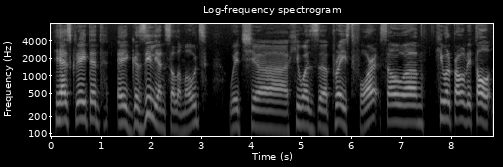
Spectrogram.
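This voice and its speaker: Over an online video call, a man hosts an unscripted interview about board games. His voice is medium-pitched, dark and smooth, but he speaks hesitantly, stammering and restarting often.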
